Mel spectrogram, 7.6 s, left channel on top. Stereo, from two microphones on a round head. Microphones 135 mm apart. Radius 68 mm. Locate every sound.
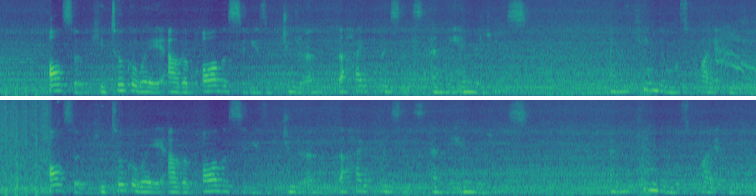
0.5 s a woman speaking: 25° left (ahead or behind), 0.9 m; by 7.4 s 80° left, 4 m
